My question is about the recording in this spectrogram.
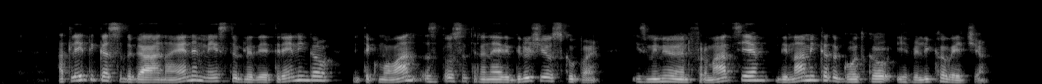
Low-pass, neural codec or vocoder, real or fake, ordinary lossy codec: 7.2 kHz; codec, 16 kHz, 8 kbps, FunCodec, trained on Chinese and English, 25 frames a second; fake; none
